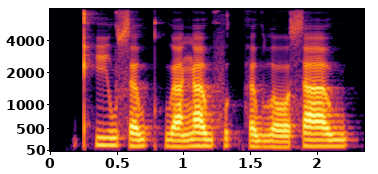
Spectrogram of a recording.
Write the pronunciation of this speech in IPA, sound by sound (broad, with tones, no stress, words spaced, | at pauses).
kʰiː˧wsɐ˨˥wkʷʰaː˨ ŋaː˧wfʊ˧k̚hɐ˨w lɔː˨˩saː˥w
